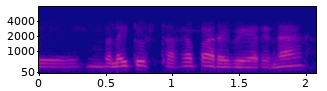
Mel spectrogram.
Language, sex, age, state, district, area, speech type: Bodo, female, 45-60, Assam, Chirang, rural, conversation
